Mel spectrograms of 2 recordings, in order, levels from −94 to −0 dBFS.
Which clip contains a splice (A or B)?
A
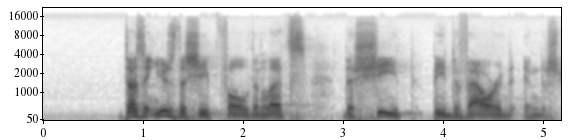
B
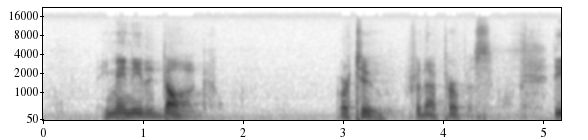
A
